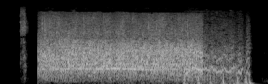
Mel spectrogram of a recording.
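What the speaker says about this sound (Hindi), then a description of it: "ताली मारो" A brief burst of loud, dense clapping from a group, starting abruptly after a short click, holding steady for about two seconds and then thinning into a few scattered claps before stopping.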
